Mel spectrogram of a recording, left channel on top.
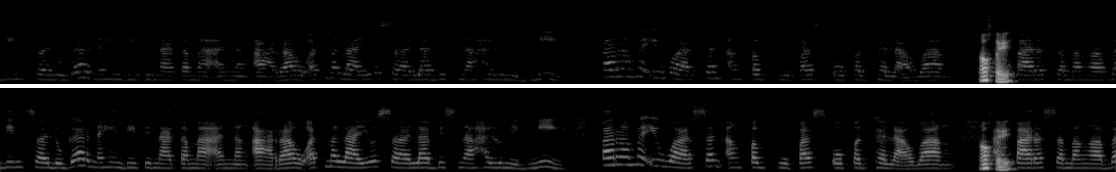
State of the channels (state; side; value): normal; both; correlation 0.35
